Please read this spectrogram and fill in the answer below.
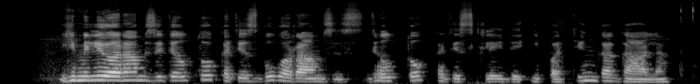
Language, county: Lithuanian, Panevėžys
